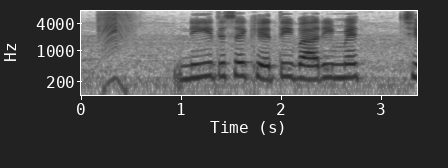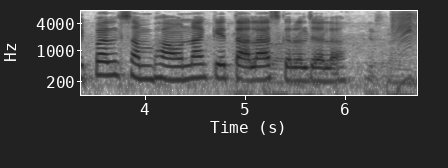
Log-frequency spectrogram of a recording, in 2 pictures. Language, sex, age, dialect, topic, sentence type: Bhojpuri, female, 18-24, Western, agriculture, statement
